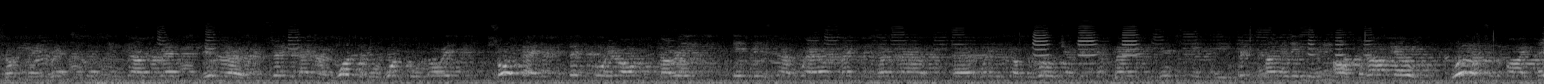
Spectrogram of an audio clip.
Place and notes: Castle Donington, UK - British Motorcycle Grand Prix 2003 ... moto grandprix ...
Race ... part one ...Starkeys ... Donington Park ... mixture off 990cc four stroke and 500cc two strokes ...
Derby, UK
